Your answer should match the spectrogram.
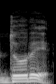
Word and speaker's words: Doré: Idzie o wymowę francuskiego nazwiska Doré, ponieważ nad E jest accent aigu. To należy je wymówić.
